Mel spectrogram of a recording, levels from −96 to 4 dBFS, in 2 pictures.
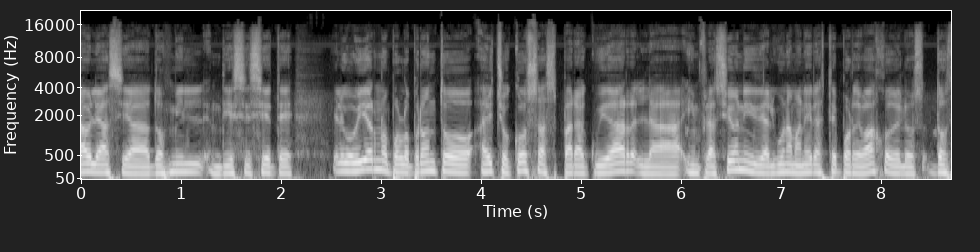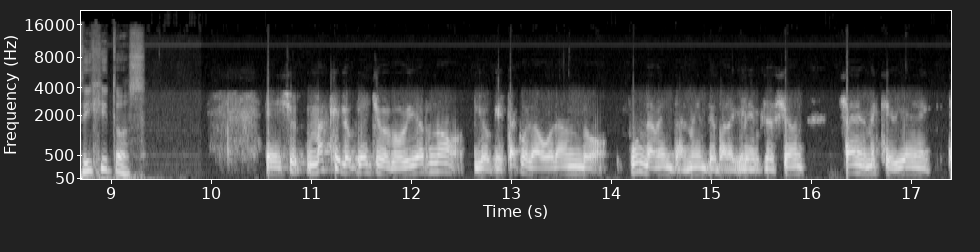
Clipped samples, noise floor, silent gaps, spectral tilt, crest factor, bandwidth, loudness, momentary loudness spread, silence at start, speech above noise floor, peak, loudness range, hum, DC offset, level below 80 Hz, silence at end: under 0.1%; -51 dBFS; none; -6.5 dB/octave; 14 dB; 16.5 kHz; -14 LUFS; 6 LU; 0 s; 38 dB; 0 dBFS; 4 LU; none; under 0.1%; -32 dBFS; 0.2 s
